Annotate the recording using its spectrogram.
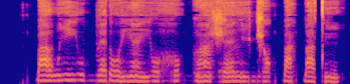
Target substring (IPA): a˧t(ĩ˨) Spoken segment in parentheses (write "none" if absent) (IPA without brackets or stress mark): ĩ˨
